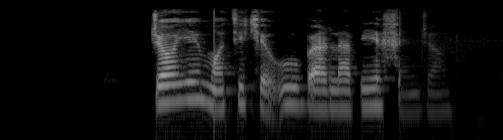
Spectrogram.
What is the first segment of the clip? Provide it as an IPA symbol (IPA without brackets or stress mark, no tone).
d͡ʒ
